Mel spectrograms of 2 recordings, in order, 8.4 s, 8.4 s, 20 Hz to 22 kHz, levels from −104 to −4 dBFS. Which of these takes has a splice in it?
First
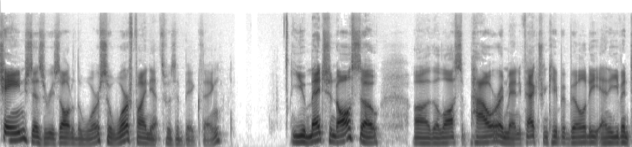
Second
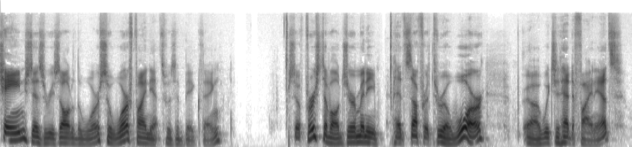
second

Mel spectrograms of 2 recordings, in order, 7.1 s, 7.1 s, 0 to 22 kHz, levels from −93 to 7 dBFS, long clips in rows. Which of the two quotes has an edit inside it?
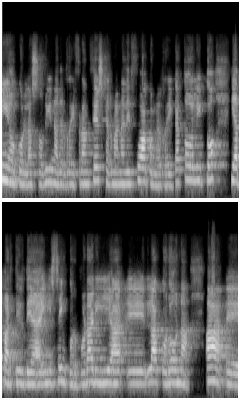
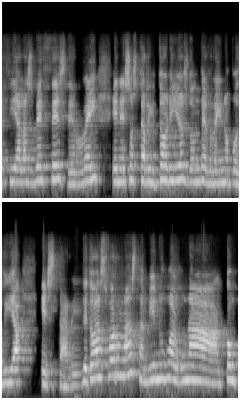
second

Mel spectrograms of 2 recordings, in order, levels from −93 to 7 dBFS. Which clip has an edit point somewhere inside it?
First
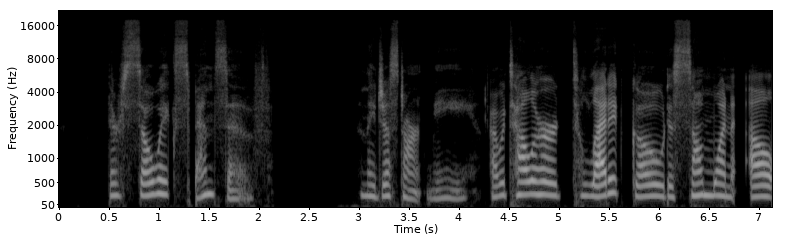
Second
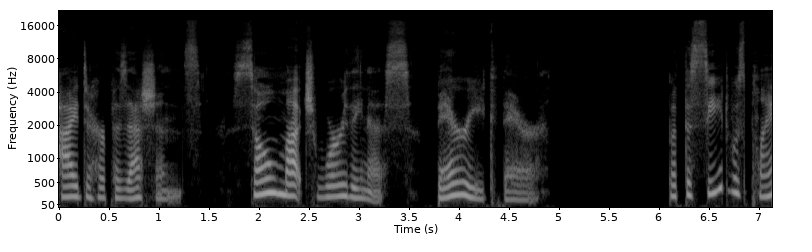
first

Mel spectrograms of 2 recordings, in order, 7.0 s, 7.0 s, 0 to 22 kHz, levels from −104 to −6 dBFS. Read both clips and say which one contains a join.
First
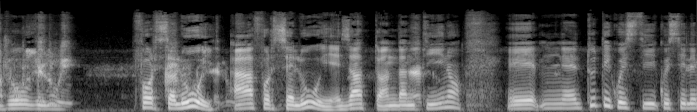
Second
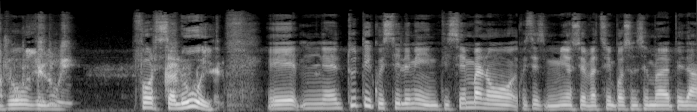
second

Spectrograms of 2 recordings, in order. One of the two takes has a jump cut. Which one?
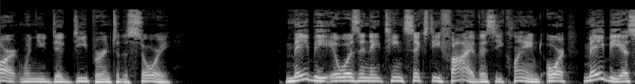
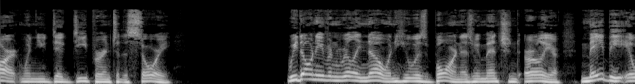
first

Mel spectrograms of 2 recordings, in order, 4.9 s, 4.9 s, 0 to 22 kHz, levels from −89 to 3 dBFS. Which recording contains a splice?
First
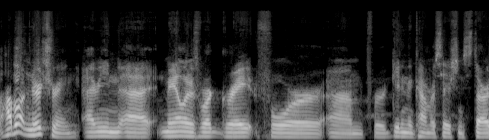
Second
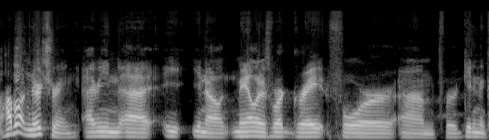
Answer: first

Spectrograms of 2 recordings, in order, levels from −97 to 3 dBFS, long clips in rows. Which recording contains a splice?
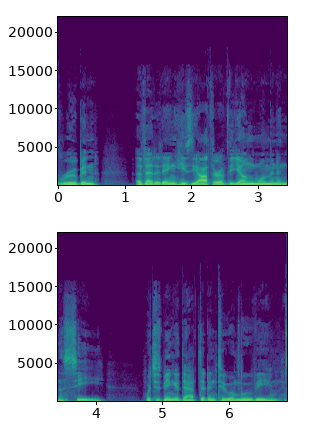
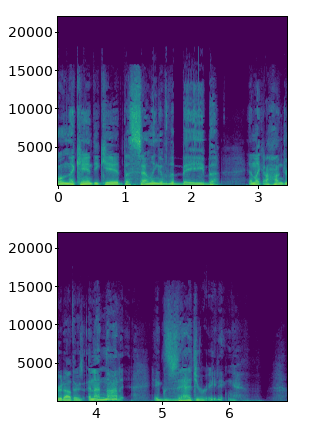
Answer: second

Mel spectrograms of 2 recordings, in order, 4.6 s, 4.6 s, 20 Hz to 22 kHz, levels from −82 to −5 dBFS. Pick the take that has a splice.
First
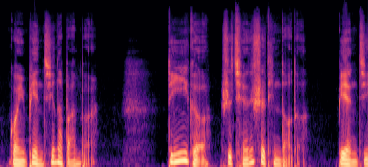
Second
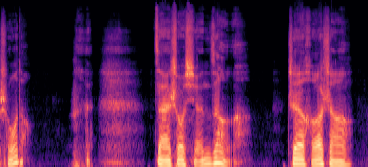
second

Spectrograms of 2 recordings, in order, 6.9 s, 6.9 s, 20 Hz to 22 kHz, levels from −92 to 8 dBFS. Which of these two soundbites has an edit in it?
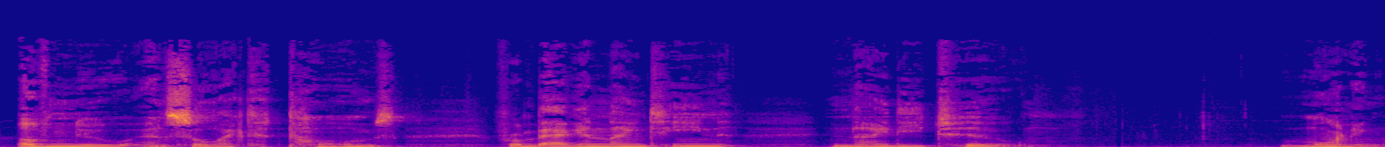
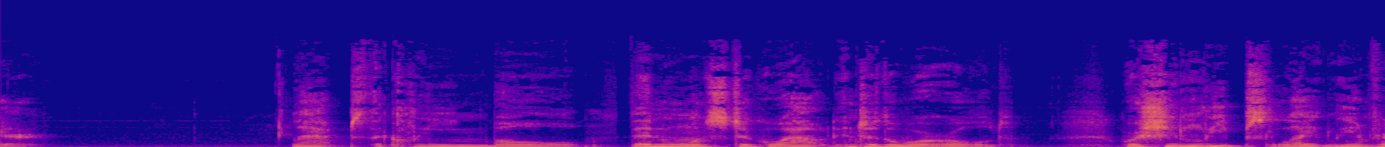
second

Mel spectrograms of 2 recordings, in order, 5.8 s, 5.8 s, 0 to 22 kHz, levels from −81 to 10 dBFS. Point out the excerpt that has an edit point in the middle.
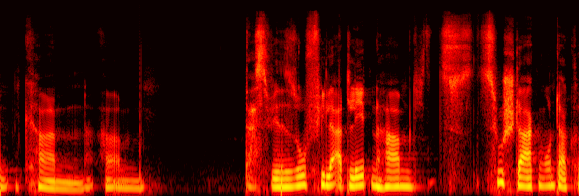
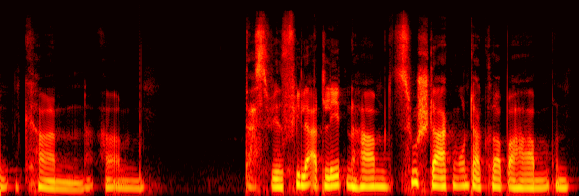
second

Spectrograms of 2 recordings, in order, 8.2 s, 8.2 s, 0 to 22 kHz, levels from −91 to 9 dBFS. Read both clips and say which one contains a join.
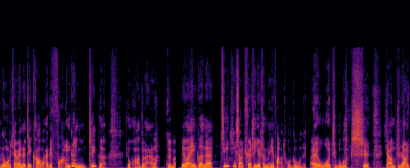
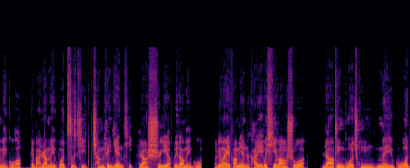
first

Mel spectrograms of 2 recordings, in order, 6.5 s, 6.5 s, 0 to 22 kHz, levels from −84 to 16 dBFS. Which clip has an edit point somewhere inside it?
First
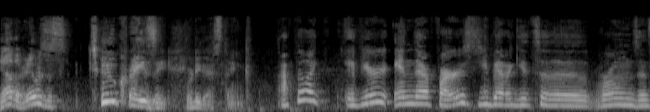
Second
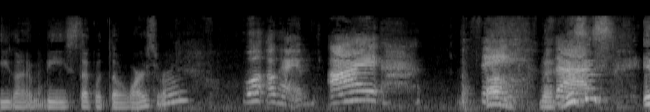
first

